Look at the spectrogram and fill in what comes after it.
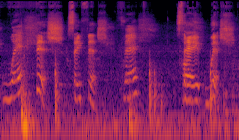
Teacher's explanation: the sound for sh is a sound that just continues on and on and on and on and on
